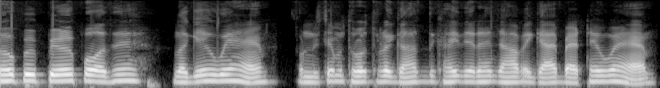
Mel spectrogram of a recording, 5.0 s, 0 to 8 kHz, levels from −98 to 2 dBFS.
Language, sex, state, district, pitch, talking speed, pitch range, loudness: Hindi, male, Jharkhand, Garhwa, 150 Hz, 280 wpm, 135-160 Hz, -14 LUFS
